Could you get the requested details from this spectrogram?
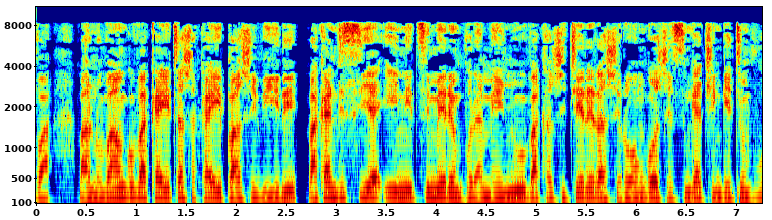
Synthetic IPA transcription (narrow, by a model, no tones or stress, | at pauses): ʋan̤uʋaŋɡuʋakaitaʐakaipaʐiʋiɾiʋakandisijaʔinit͡sime̞ɾe̞ɱvuɾame̞ɲuʋakaʐit͡ʃe̞ɾe̞ɾaʐiɾo̞ŋɡo̞ʐisiŋɡat͡ʃe̞ŋɡe̞tiɱvuːa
